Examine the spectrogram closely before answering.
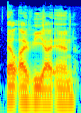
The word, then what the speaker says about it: Livin: So it's Grateful Livin, Livin, no G. Gotta let your inner Hawaiian come out. We don't pronounce our G's.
